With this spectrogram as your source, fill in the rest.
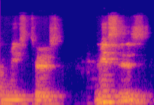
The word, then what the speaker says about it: Mrs.: Okay, this word MRS, okay, the correct pronunciation is Mrs., no Mr. If you only see M and R, that is Mr. But if you see MRS, it's talking about a woman.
